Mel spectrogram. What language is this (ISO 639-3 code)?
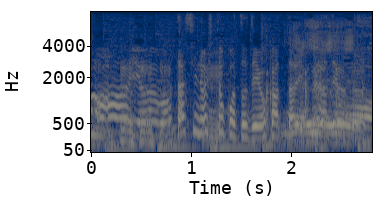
jpn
